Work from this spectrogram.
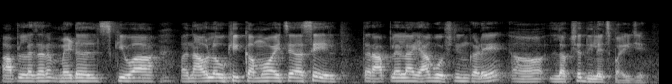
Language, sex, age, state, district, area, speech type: Marathi, male, 30-45, Maharashtra, Mumbai City, urban, spontaneous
